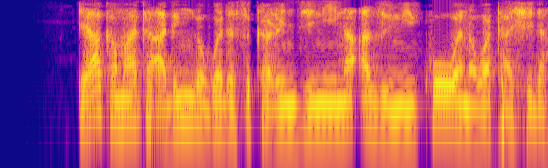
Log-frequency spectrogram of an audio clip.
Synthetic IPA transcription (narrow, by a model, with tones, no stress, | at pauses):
jaː˦kaː˨maː˦ta˨ʔa̰˨dɪ˦ŋɡɐ˨ɡʷɐ˦da˨sʊ˦kɐ˨ɽɪ˦nd͡ʒɪ˦niː˦na˦ʔa˦zɪ˨miː˦kʷʰoː˦wɐ˨ne˨wɐ˦taː˨ʃɪ˦da˨ʔ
